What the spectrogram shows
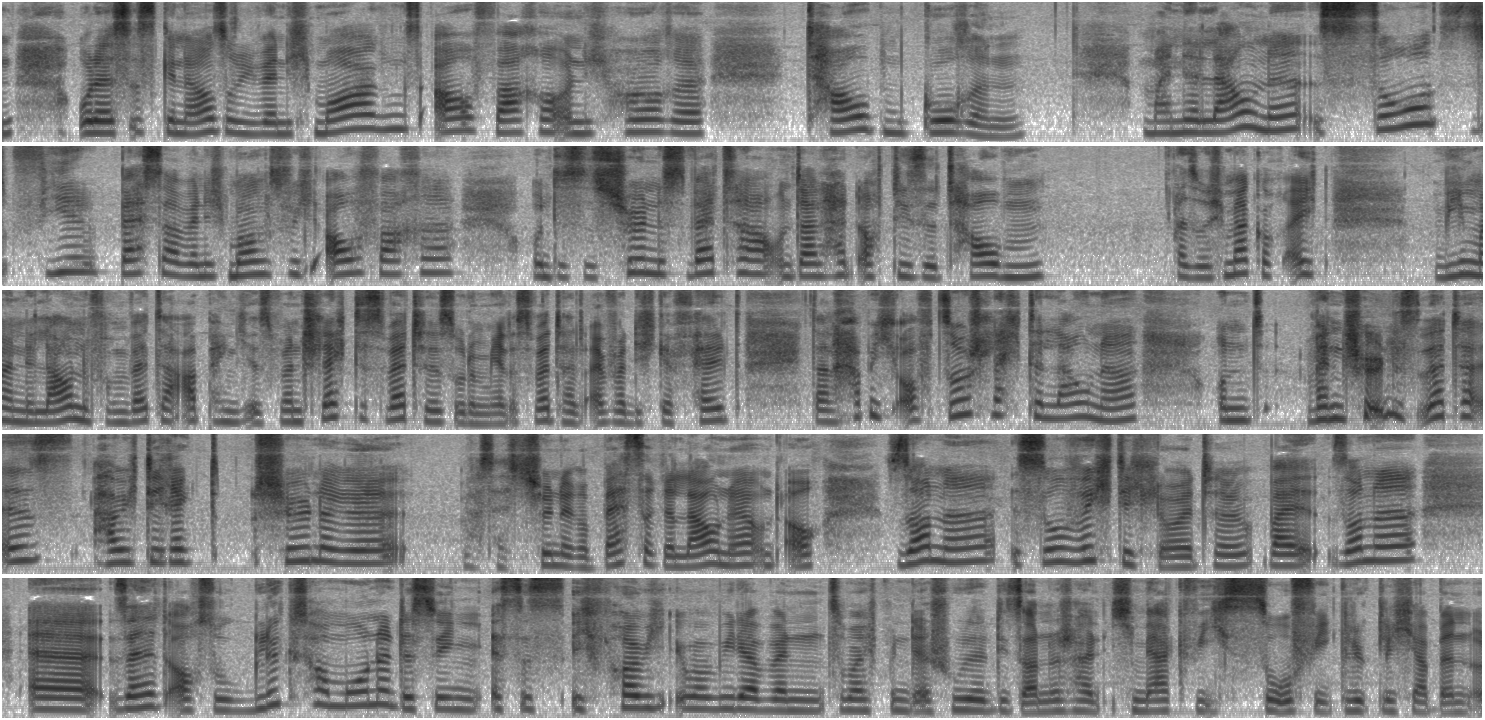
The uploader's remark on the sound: Talk outside. Heute saß ich im Garten und hab ein bisschen drüber geredet.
